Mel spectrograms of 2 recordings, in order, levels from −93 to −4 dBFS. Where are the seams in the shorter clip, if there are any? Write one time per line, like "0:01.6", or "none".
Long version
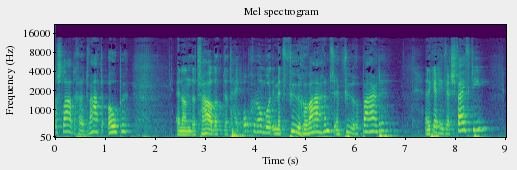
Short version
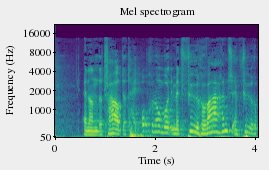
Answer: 0:01.3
